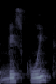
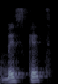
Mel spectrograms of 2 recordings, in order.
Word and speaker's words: biscuit: olvídate de la u ves acá no se dice biscuit sino beset Y esa es la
